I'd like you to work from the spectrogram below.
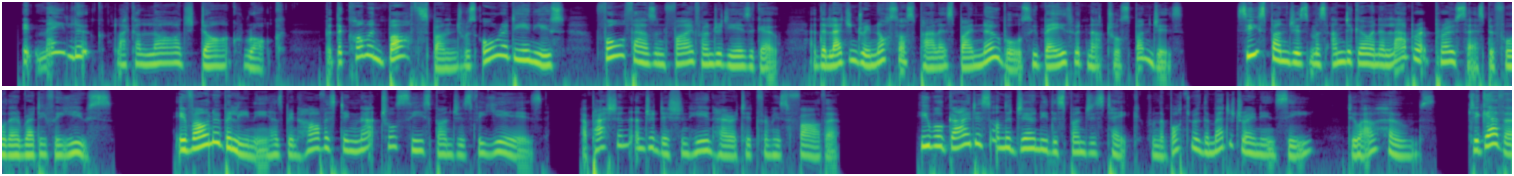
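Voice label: narration e-learning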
